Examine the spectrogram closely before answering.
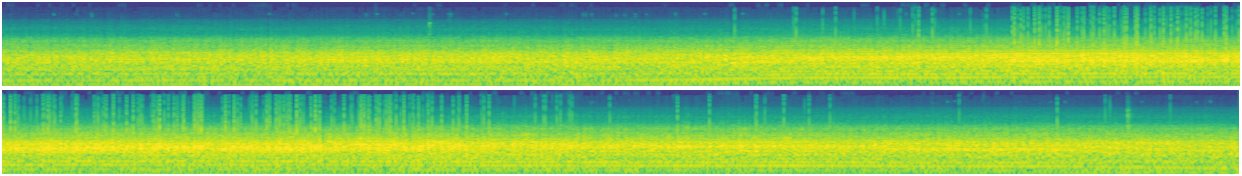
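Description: Side-by-side utility vehicle's engine running steadily under way, heard from inside the open cab. The drone grows a little louder after several seconds, and a spell of rapid clicking and rattling comes through the middle.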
